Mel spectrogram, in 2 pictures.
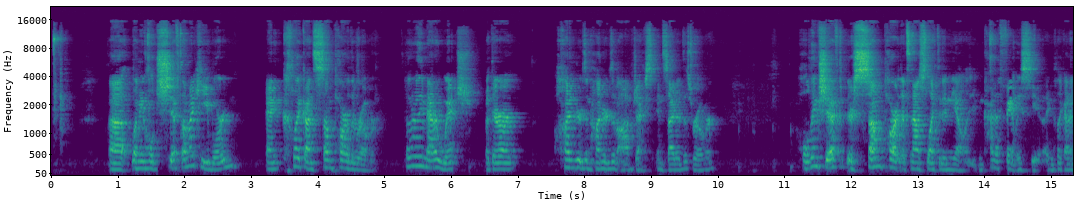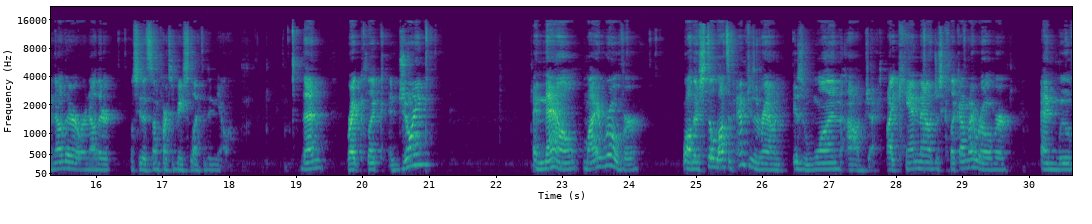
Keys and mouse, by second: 4.8-6.2 middle drag, 8.8-10.2 middle drag, 10.7 middle click, 12.6-12.9 middle drag, 14.6 shift+click, 15.2 shift+click, 17.0 middle click, 18.5 middle click, 22.5-23.0 middle drag, 23.8 click, 24.2 click, 26.3-28.1 drag, 29.6 middle click, 30.5-30.6 drag.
